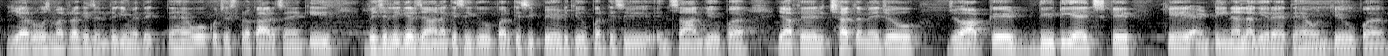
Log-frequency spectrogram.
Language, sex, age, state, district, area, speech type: Hindi, male, 18-30, Madhya Pradesh, Jabalpur, urban, spontaneous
